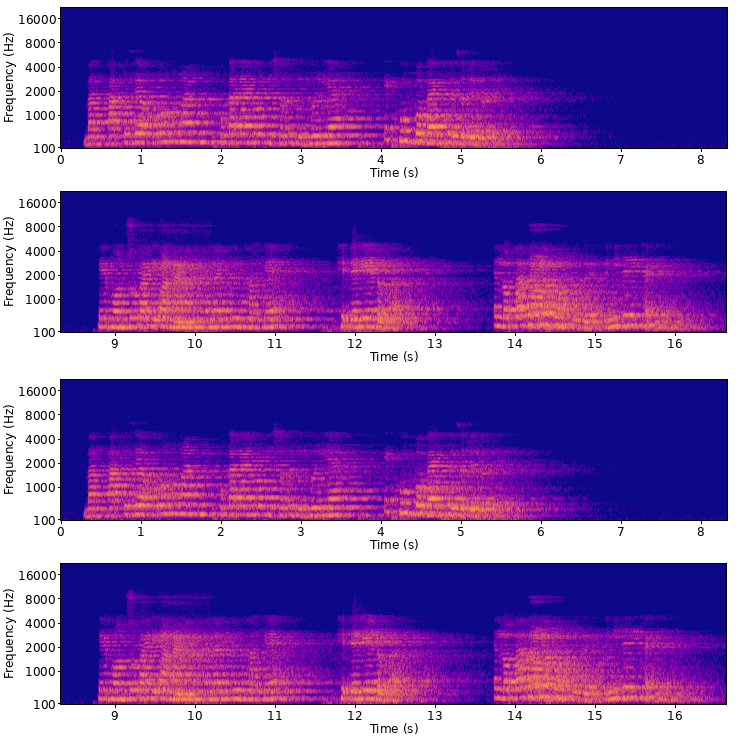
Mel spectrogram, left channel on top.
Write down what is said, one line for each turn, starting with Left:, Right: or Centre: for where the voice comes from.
Centre: বাত পাতটো যে অকমান থুকুকা টাইপৰ পিছতো দীঘলীয়া এই খুব বগাই ফুৰে যত যতে ততে সেই বনটো
Left: চিনি
Centre: পা কেইখেলি
Left: পোৱা নাই
Centre: মান
Left: মই
Centre: আনি পেলাই তুমি ভালকে থেতেলিয়াই ল'বা। এ লতা জাতীয়
Left: অঁ
Centre: বনটো যে যেনি তেনি থাকে সেইটো।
